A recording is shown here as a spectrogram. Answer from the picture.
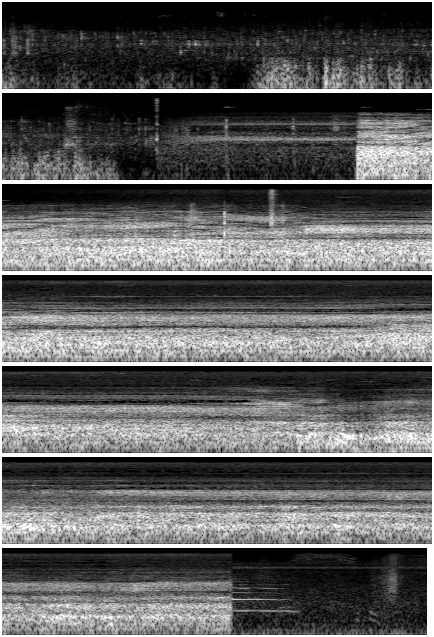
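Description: Water trickling over river stones, then a butane canister torch firing a steady, loud jet of flame for about twenty seconds into campfire kindling. It starts and cuts off abruptly.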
